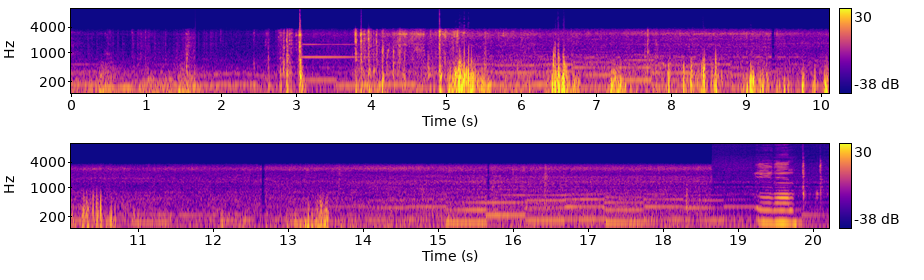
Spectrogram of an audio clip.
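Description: Police dash-camera audio from inside a patrol car: steady in-car noise, a short two-pitch beep about three seconds in, a few sharp knocks around five to six seconds in, and faint voices.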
